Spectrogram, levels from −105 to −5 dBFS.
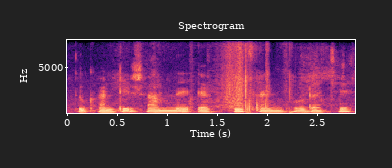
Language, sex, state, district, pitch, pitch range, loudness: Bengali, female, Assam, Hailakandi, 150 Hz, 150-165 Hz, -17 LUFS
